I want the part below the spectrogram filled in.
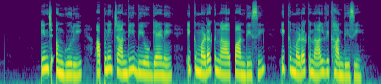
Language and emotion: Punjabi, neutral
